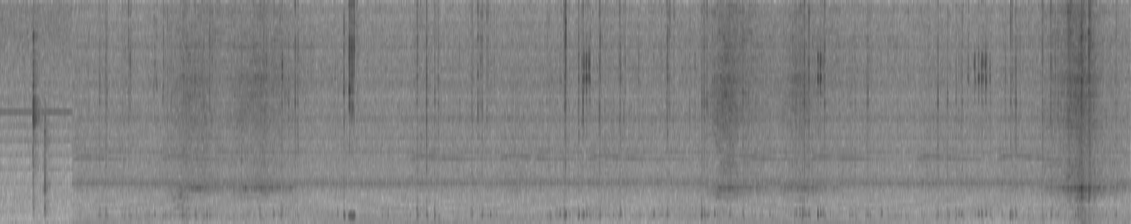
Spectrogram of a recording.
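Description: Quiet room tone with a faint steady hum and a few soft clicks and rustles from a computer mouse being moved and clicked.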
